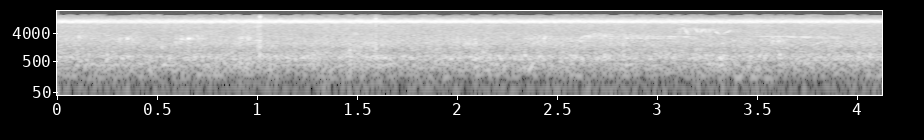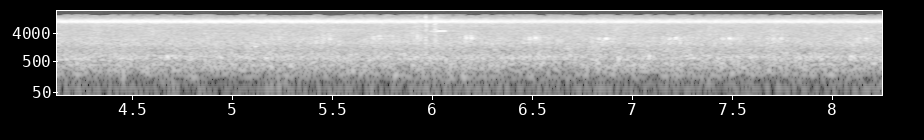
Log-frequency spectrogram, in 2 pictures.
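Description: Outdoor natural ambience: a continuous high-pitched insect drone over the steady hiss of running water, with faint short chirps recurring throughout.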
